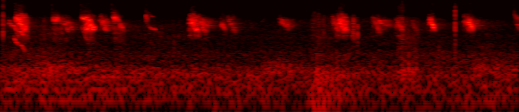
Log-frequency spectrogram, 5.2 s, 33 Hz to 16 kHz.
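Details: Eurasian tree sparrows approaching to be fed, Mizukami Bridge, 4 June 2020: scattered bright chirps and short chattering bursts from a few birds, with quiet gaps between them.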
